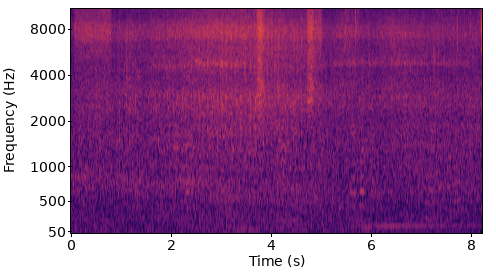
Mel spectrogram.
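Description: Mercedes-Benz Citaro city bus engine running as the bus pulls past and drives away, over steady street traffic noise. Two short hisses of air come about four and five seconds in.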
